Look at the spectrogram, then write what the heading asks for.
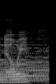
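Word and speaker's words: Nowi: I know there's different pronunciations, but the official one is supposed to be Nawee.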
